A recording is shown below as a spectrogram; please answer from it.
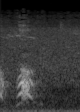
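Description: A single short woof from a large dog on a walk in the Colombian countryside, brief and moderately close, with quiet outdoor background after it.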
